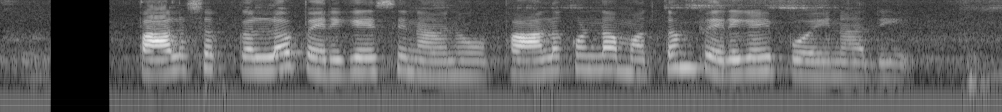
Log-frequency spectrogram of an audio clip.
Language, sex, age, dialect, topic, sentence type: Telugu, female, 18-24, Utterandhra, agriculture, statement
